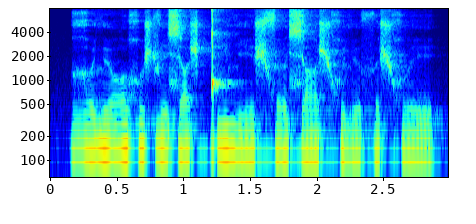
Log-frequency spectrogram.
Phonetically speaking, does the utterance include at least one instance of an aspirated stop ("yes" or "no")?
no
